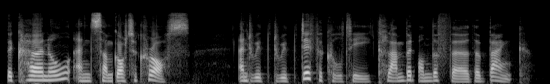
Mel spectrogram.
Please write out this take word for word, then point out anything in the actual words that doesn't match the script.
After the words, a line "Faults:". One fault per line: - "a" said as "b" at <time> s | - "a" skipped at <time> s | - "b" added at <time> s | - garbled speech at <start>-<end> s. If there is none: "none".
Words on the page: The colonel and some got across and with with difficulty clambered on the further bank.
The colonel and some got across and with with difficulty clambered on the further bank.
Faults:
none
